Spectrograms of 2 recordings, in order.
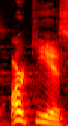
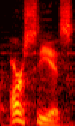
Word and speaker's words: Arceus: Pokemon Legends Arceus or Arceus, both ways have been pronounced, so I don't care how you say it, gets a software update for Daybreak.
